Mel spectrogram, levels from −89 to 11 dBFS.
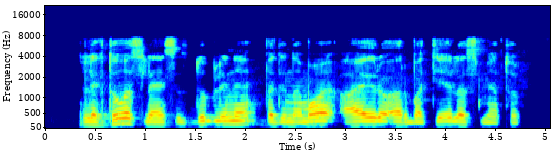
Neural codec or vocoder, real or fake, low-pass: none; real; 7.2 kHz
